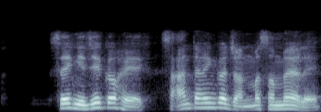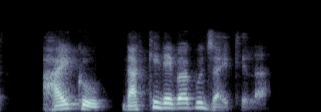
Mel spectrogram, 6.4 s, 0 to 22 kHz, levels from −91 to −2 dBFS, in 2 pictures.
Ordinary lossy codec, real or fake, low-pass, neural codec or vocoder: Opus, 24 kbps; fake; 7.2 kHz; codec, 16 kHz, 0.5 kbps, X-Codec, WavLM features, trained on Multilingual LibriSpeech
